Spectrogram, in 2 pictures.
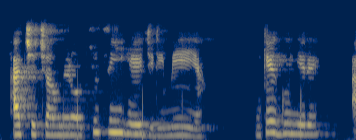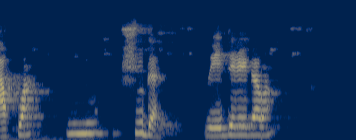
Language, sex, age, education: Igbo, female, 15-29, tertiary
